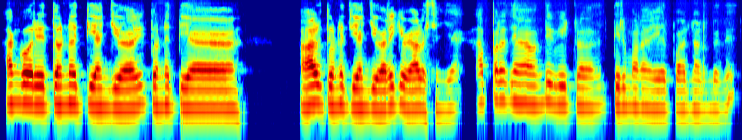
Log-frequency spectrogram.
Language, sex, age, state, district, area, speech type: Tamil, male, 45-60, Tamil Nadu, Namakkal, rural, spontaneous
